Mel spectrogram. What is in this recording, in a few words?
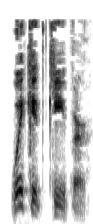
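"wicket keeper", American English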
